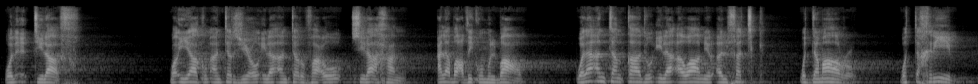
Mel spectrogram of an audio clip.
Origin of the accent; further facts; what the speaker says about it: Libya; في بلدنا ليبيا أو في بلد المغرب أن الأمر جد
